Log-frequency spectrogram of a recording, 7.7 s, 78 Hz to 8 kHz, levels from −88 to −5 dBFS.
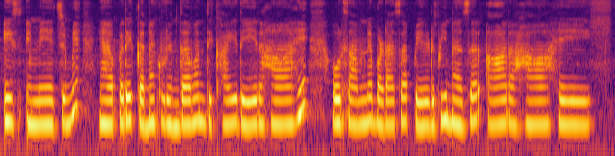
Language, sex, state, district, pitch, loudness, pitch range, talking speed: Hindi, female, Rajasthan, Jaipur, 205 Hz, -16 LUFS, 200-215 Hz, 170 wpm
